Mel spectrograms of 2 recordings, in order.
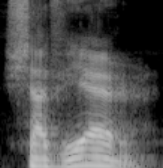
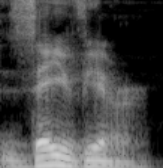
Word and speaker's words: Xavier: My name is not Xavier, as in Portuguese. My name's Xavier.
